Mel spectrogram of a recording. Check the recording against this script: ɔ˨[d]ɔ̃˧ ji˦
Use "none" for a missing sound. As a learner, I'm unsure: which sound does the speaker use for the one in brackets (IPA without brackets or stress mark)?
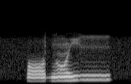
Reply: d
